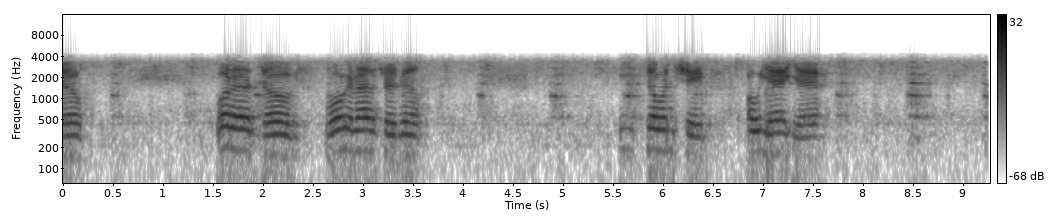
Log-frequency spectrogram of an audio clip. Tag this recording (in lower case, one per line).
speech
